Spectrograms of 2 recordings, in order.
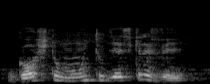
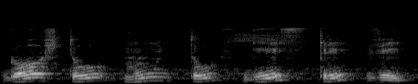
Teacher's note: Vocês percebem que o D com o ES foi feita a elisão, né? Que é a junção dessas duas sílabas numa só, justamente porque no cordel tem essa questão desde a sua origem, né?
